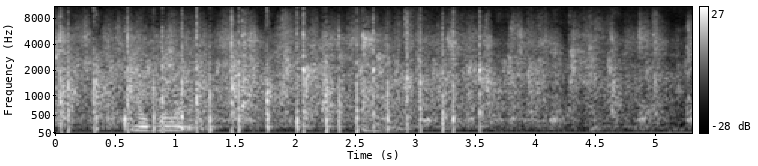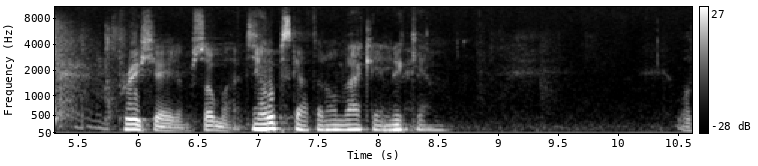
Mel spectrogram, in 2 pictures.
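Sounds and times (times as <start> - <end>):
audience applause: 0.0 - 6.3
speech: 5.9 - 8.6.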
